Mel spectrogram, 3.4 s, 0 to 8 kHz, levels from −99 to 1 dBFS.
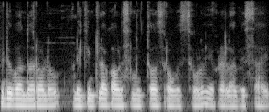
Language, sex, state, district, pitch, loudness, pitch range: Telugu, male, Andhra Pradesh, Srikakulam, 115 Hz, -18 LUFS, 110-120 Hz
